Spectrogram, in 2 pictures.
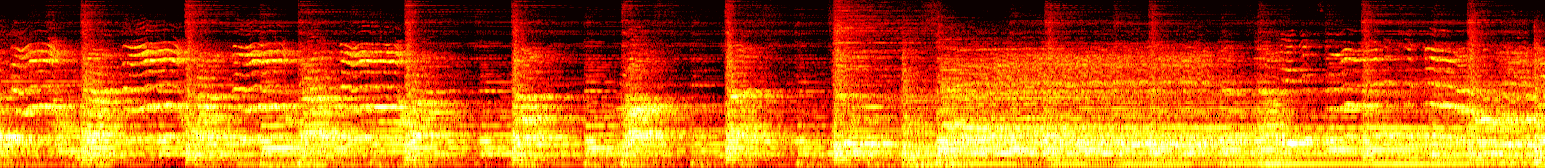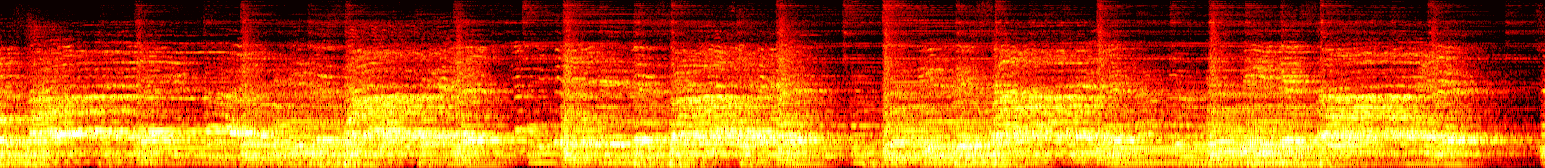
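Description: Small gospel church choir singing a song together, with a steady beat of sharp strikes running under the voices.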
